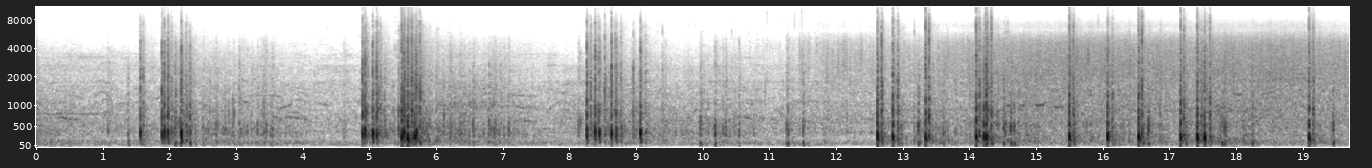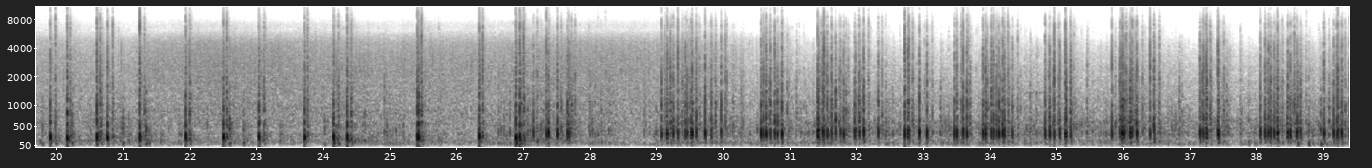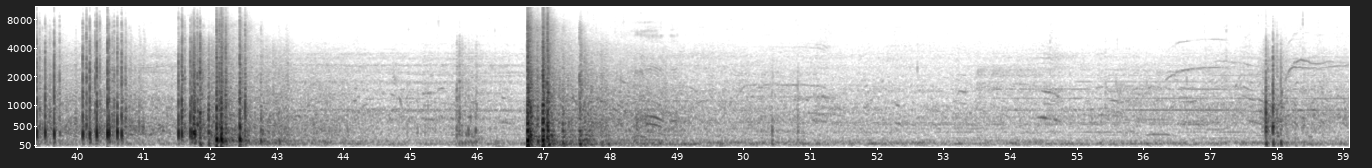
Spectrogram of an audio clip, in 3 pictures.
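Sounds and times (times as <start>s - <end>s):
firework shells bursting: 45.7s - 50.8s.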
